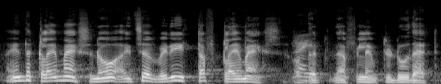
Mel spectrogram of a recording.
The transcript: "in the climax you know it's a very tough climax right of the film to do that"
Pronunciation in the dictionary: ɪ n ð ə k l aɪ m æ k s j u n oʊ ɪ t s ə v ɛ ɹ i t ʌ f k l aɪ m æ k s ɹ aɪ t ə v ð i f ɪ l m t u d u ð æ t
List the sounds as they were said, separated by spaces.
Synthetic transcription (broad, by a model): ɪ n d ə k l aɪ m æ k s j n oʊ ɪ t s ə v ɛ ɹ i t ʌ f k l aɪ m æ k s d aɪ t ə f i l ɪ m t u d u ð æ t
